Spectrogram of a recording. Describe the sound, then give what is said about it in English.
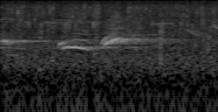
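A couple of soft, high chirps from birds singing in a forest rise briefly over a faint, steady background hush, quiet, with no voices. “You can hear birds quietly singing.”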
